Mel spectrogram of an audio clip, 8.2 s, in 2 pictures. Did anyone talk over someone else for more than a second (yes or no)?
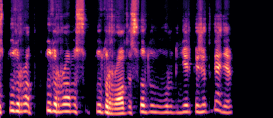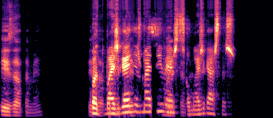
yes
